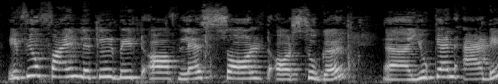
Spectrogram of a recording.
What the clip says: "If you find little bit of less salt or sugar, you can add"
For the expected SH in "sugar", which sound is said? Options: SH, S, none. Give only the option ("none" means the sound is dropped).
S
